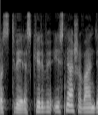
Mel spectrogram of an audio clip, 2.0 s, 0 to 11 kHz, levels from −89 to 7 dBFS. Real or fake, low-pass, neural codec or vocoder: real; 7.2 kHz; none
